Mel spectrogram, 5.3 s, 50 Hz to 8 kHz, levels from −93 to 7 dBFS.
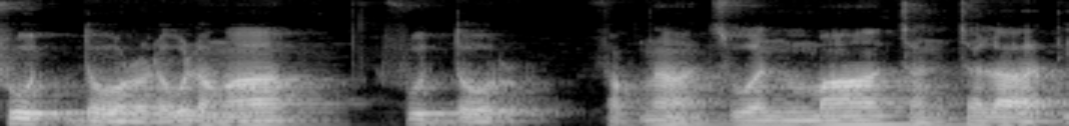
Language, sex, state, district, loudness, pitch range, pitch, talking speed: Mizo, male, Mizoram, Aizawl, -18 LUFS, 90-100 Hz, 95 Hz, 155 wpm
